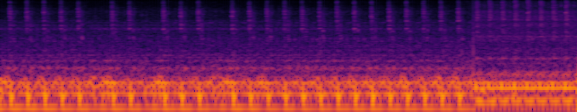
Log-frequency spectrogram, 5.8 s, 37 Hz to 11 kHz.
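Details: 2002 Toyota Tundra 2UZ-FE V8 after cold-morning warm-up: uneven lumpy idle with occasional exhaust thuds/pops, cylinder 8 misfire (P0308), lurching on acceleration; bad coil pack the likely cause.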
